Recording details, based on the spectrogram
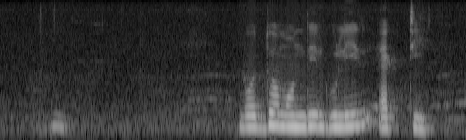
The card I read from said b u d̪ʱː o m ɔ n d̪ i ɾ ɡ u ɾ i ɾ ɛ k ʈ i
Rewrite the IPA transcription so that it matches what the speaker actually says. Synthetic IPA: b o d̪ʱː o m o n d̪ i ɾ ɡ u l i ɾ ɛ k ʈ i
